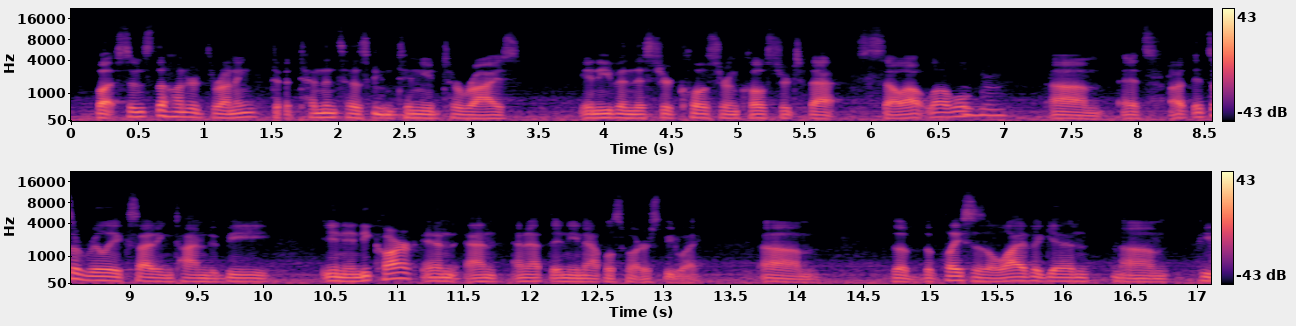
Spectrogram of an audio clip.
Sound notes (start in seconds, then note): none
